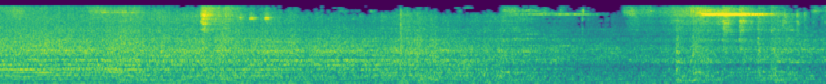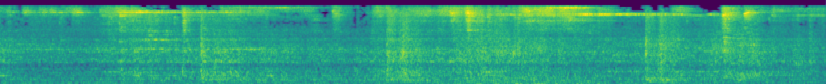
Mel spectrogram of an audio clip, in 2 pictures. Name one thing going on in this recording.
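Wheels squeal on the rails.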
